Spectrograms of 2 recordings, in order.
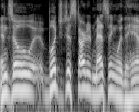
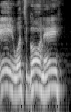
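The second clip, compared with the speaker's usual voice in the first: put-on, clichéd Newfoundland accent; 2 semitones higher than usual. Speaker mimics the accent people supposedly use on newfoundland: imitating a newfoundland accent. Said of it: "that famous accent of".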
